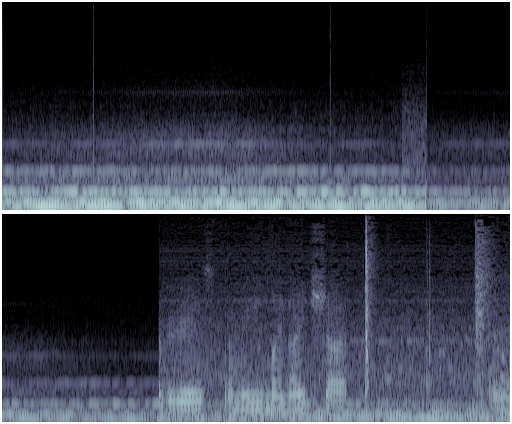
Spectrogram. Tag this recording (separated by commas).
Music, Speech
